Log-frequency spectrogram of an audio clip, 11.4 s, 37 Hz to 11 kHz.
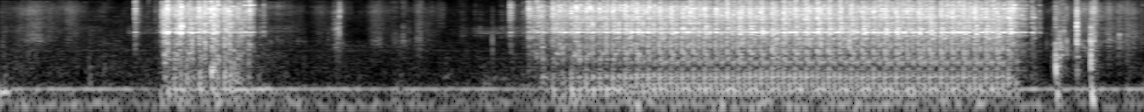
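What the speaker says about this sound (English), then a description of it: "we're going to sew all the way down to the 1/2-inch mark and stop." A sewing machine stitches a tote bag in two bursts, a short run followed by a longer steady rhythmic chatter of several seconds, with a low motor hum between stitching runs.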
